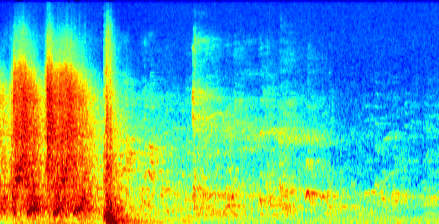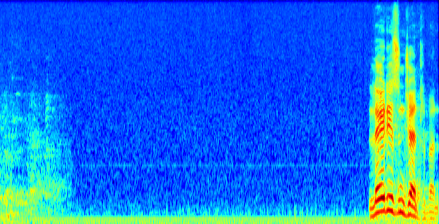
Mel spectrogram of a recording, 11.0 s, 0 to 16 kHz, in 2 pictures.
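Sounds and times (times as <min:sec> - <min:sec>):
heavy door slamming shut with a loud thud: 0:00.0 - 0:01.9
laughter: 0:01.5 - 0:06.4
speech: 0:10.2 - 0:10.9.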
